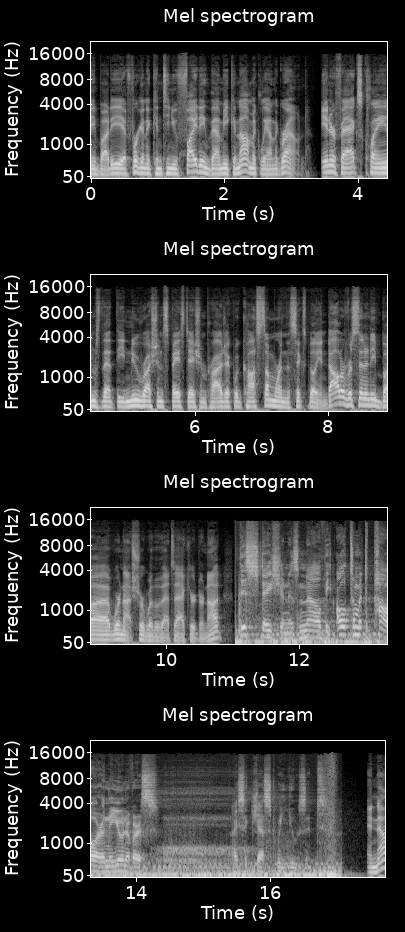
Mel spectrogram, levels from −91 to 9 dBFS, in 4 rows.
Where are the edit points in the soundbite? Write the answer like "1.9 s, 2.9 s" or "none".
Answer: 11.0 s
